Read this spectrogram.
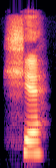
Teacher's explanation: It's a really soft sound, almost like a sigh. Feel that breath coming from the back of your throat.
